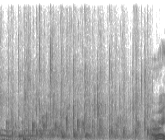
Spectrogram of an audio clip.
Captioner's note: applause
